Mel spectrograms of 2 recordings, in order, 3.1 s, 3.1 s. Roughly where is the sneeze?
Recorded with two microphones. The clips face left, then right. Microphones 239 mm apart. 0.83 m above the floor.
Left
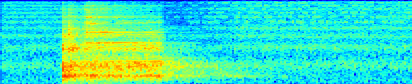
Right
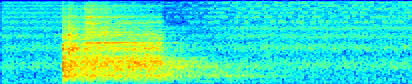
I don't hear a sneeze.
